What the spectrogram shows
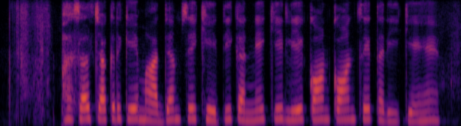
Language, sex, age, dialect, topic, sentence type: Hindi, female, 18-24, Garhwali, agriculture, question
